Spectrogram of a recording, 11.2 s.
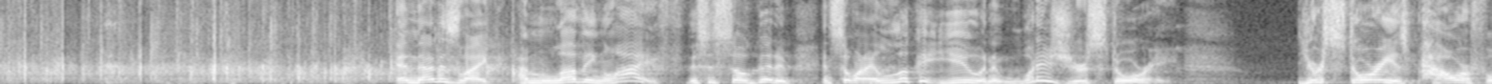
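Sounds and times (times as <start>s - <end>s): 
crowd clapping: 0.0s - 4.2s
speech: 3.0s - 9.1s, 9.8s - 11.1s.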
